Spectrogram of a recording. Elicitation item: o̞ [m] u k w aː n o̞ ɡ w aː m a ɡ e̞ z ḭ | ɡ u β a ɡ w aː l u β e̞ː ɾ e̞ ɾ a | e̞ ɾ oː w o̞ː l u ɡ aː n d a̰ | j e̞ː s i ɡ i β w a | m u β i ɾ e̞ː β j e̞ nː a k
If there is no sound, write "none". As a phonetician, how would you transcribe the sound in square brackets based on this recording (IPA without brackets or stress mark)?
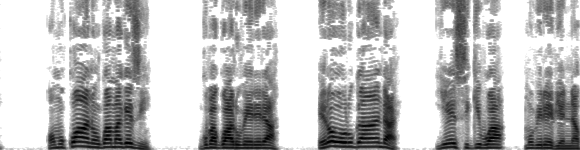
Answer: m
